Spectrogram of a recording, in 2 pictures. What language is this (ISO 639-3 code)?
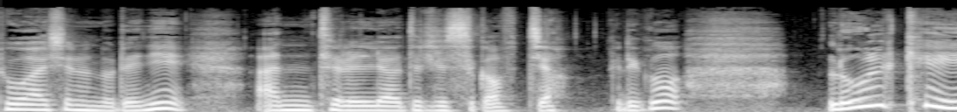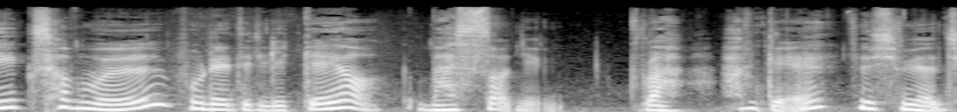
kor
